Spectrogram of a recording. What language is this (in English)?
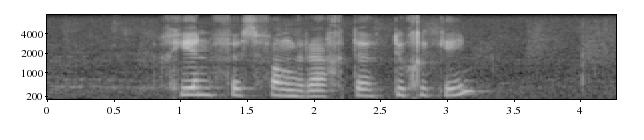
Afrikaans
